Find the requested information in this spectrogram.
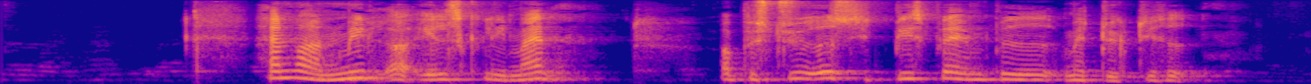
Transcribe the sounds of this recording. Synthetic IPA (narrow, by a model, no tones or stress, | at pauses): hænʋɑ̈e̝nmil̰ɒ̽ʔelsɡ̥əlimæn̰ | ɒ̽b̥e̝sd̥y̰ɐ̰ð̩ˠsid̥̚b̥isb̥lɛnb̥yð̞ˠmed̥øɡ̥̚d̥ihe̝ð̞̰ˠ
